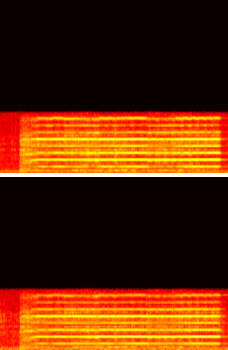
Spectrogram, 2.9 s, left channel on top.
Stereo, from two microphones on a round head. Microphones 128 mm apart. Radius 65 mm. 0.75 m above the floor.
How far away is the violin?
About 0.6 m.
